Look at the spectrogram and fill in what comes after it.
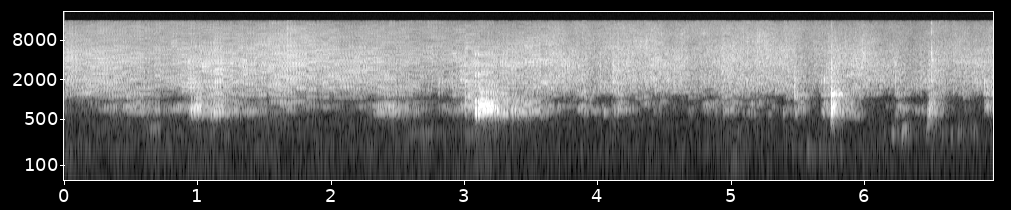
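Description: Chicken liver sizzling in a hot non-stick frying pan on high flame as the pan is shaken and tossed, a steady hiss with a few brief louder swishes as the pieces shift.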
